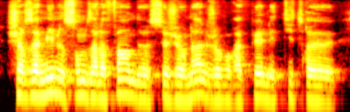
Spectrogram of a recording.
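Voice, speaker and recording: A man's voice: medium pitch, fairly even intonation, normal speed, dark tone. A man presenting a news bulletin, reading formally with a few hesitant fillers.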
